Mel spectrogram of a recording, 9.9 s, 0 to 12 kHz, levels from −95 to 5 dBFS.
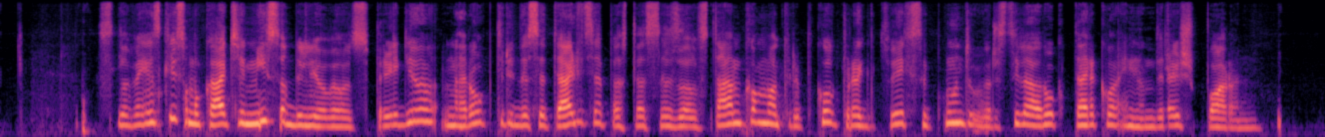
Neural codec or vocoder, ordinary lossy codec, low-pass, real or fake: codec, 24 kHz, 1.5 kbps, HILCodec; none; none; fake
